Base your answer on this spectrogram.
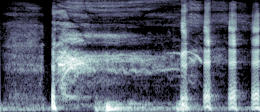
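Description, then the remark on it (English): A sharp, sudden sneeze bursts out with a drawn-out voiced tail, followed about a second later by four quick, breathy puffs in a rough rhythm. “Whoa, gesundheit.”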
